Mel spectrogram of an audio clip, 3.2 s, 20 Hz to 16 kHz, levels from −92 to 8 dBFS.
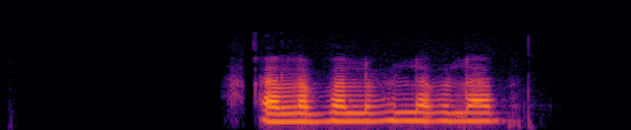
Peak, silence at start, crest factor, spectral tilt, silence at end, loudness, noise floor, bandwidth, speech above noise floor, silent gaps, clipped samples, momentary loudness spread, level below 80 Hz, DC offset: -4 dBFS; 1.15 s; 22 dB; -10 dB/octave; 0.65 s; -23 LUFS; under -90 dBFS; 3.8 kHz; over 68 dB; none; under 0.1%; 5 LU; -68 dBFS; under 0.1%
